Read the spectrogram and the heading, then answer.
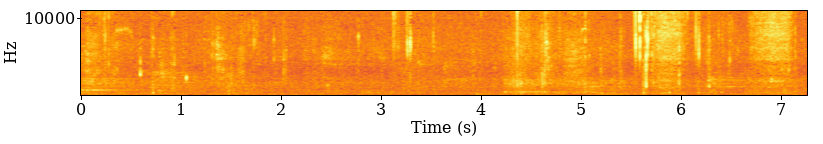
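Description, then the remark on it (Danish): Faint, scattered footsteps of several people, newly called general authorities and the young women's general presidency, walking forward to take their seats on the stand, soft, with a steady murmur of room noise and no clear speech. “Vi inviterer nu de nykaldede generalautoriteter og unge pigers hovedpræsidentskab til at komme frem og indtage deres pladser på forhøjningen. It's a long walk.”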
